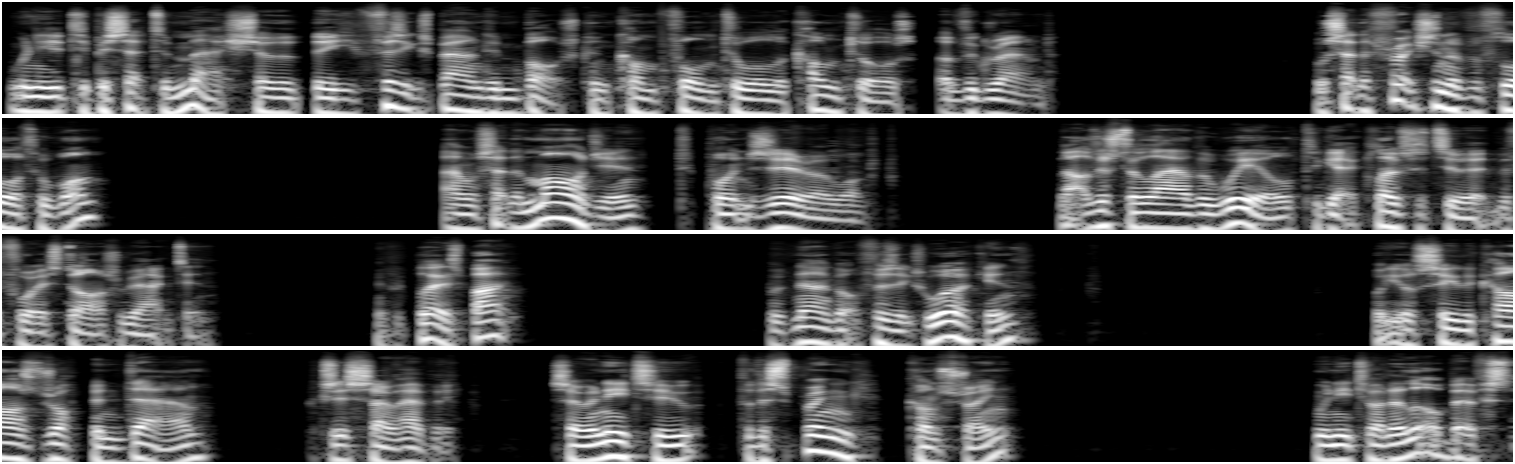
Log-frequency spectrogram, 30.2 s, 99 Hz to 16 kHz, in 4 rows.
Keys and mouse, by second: 4.8 shift+middle click, 5.5 ctrl+middle click, 6.1 middle click, 7.9 click, 10.5-12.0 drag, 13.2 ctrl+middle click, 13.7 middle click, 16.5 shift+middle click, 16.7 middle click, 17.6 space, 19.2 shift+Left, 20.2 space, 20.5 shift+Left, 21.3 ctrl+middle click, 22.0 middle click, 23.0 space, 25.0 shift+Left, 26.9 click, 28.3-29.9 middle drag.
